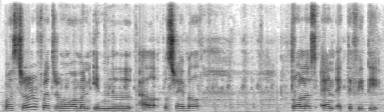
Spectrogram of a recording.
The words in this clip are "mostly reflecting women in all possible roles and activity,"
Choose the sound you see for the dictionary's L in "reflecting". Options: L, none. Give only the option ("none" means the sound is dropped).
none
